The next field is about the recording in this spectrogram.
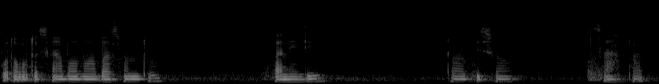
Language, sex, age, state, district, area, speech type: Assamese, male, 30-45, Assam, Sonitpur, rural, spontaneous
